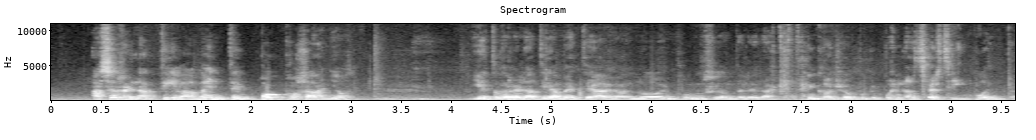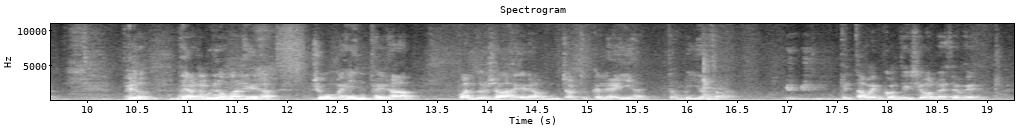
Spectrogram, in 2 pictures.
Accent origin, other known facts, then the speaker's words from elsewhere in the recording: Argentina; Somos argentinos. Aunque nos pese.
